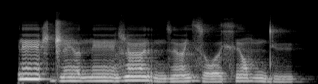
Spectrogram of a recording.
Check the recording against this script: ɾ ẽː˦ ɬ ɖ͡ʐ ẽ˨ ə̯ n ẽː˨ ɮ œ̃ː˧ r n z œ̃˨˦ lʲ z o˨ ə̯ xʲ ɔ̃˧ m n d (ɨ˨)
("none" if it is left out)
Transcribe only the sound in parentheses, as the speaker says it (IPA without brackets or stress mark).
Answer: y˨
